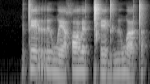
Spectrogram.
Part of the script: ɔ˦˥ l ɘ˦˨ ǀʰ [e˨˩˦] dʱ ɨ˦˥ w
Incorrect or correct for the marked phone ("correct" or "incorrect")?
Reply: incorrect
